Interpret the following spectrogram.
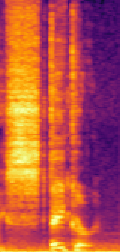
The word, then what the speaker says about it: Stayker: It's John Scott Garibay word, and the word is Stayker. Stayker. I'll spell it. Stayker. Stay and Ker.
